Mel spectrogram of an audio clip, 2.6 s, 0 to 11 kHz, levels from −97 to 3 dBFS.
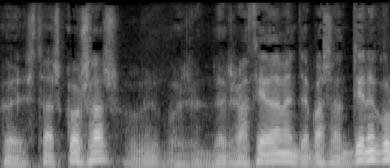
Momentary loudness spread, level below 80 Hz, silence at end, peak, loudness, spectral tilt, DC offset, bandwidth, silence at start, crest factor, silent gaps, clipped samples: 13 LU; -42 dBFS; 0 s; -10 dBFS; -29 LUFS; -6.5 dB/octave; under 0.1%; 10.5 kHz; 0 s; 18 dB; none; under 0.1%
